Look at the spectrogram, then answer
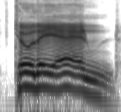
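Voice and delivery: booming, loud, full-throated growl. A wounded first captain answers his commander over the vox; growling. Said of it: "Berengard growled".

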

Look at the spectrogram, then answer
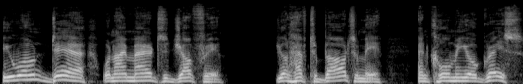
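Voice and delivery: plain

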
